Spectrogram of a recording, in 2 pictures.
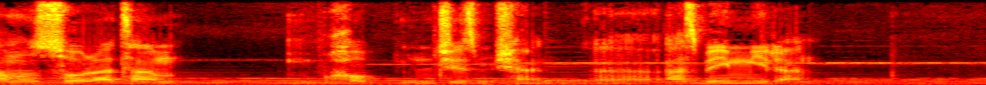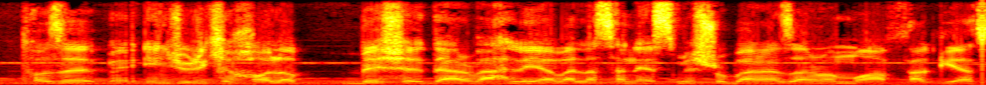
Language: Persian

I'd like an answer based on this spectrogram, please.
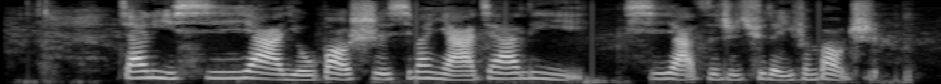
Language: Chinese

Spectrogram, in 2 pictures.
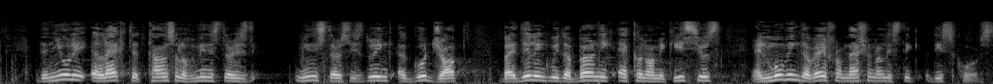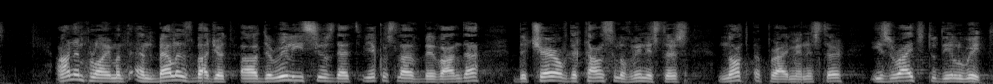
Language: English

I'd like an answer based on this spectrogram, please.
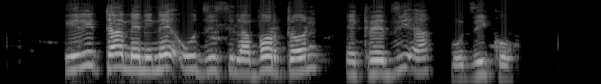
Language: Esperanto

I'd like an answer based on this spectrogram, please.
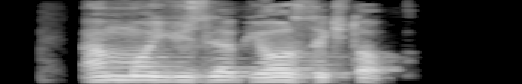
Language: Uzbek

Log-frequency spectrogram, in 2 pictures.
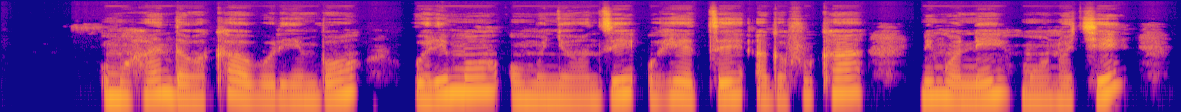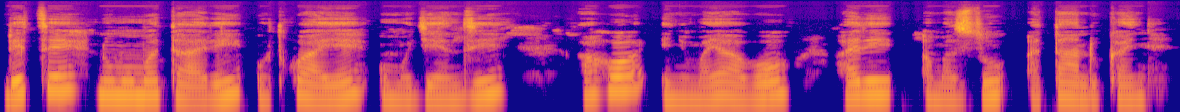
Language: Kinyarwanda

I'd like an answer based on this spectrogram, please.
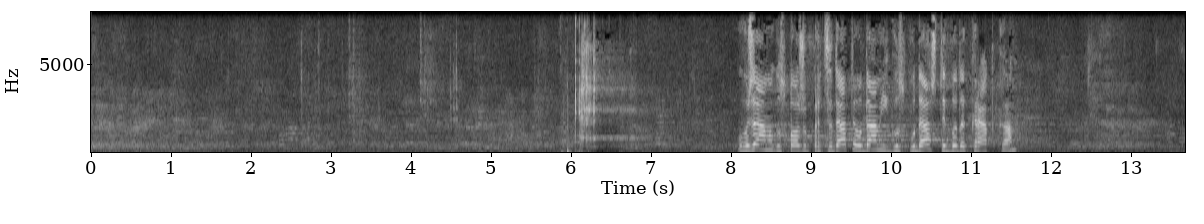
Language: Bulgarian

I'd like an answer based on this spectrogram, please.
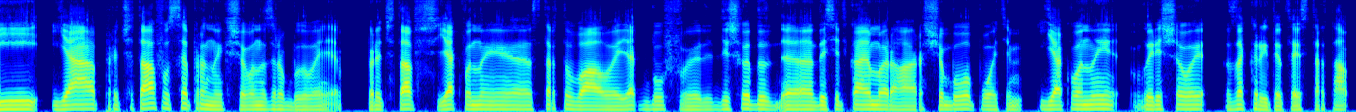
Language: Ukrainian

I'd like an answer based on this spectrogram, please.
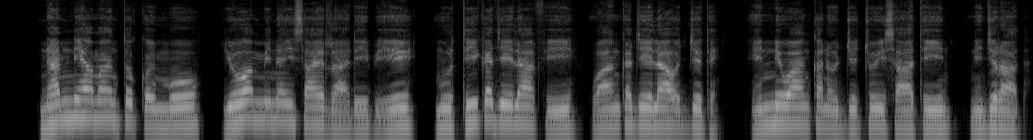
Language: Oromo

